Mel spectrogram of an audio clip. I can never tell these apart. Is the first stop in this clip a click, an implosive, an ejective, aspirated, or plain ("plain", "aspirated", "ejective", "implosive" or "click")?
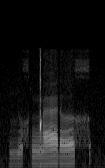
click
